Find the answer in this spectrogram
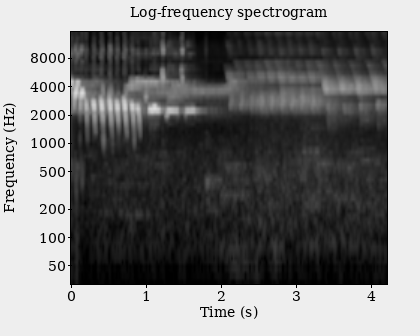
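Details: A caged male canary sings to arouse a female before mating, opening with a rapid series of descending chirps, then a clear whistled note and long sustained buzzy trills.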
